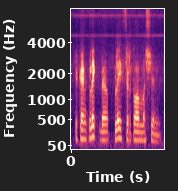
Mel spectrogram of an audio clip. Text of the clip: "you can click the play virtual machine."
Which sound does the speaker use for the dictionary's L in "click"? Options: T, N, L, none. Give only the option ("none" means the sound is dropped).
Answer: L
